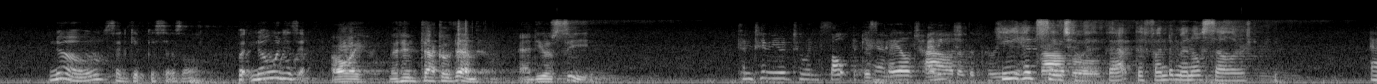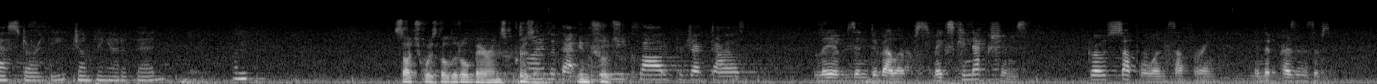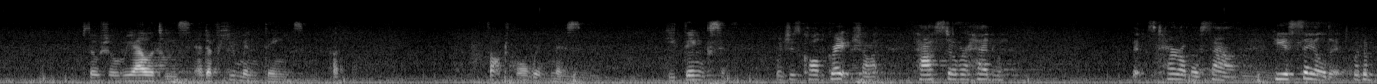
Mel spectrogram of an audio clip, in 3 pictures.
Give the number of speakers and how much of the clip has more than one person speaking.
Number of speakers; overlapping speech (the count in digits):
7, about 9%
